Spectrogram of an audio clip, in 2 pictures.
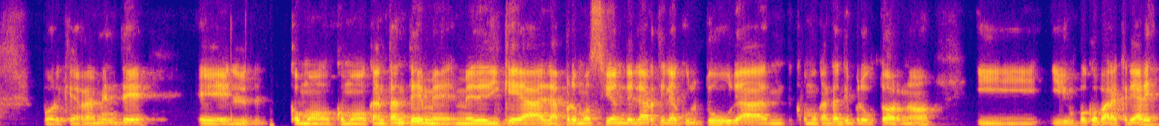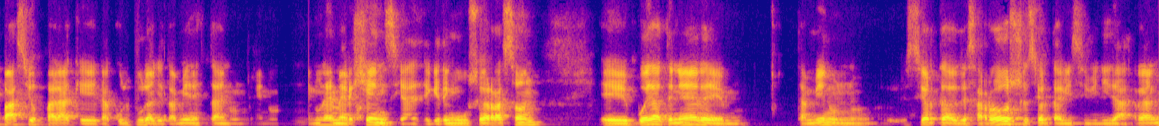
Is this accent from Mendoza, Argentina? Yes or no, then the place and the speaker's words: no; Longchamps, Buenos Aires Province, Argentina; yo primero que soy de un barrio del conurbano, me crié en Longchamps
